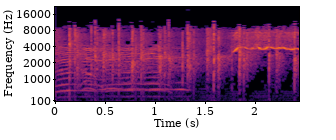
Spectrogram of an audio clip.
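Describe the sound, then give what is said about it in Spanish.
Audience applause: many irregular claps rising and thinning over a couple of seconds, with a sustained high tonal sound running through and a few other voices or noises mixed in. “Señoras y señores, un aplauso para el gran Quinito Lo.”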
